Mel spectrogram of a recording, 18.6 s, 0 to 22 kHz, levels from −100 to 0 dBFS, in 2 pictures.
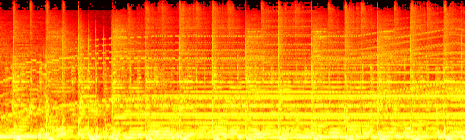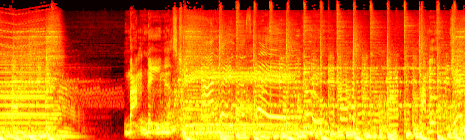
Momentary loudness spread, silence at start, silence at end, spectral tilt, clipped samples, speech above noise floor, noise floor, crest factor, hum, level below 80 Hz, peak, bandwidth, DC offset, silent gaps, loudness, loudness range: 4 LU; 0 s; 0 s; -5 dB/octave; under 0.1%; 34 dB; -46 dBFS; 12 dB; none; -20 dBFS; 0 dBFS; over 20 kHz; under 0.1%; none; -12 LUFS; 3 LU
